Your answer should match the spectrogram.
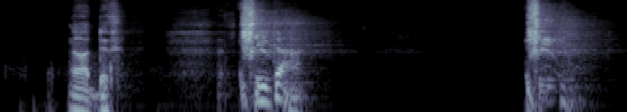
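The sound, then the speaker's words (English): Three loud sneezes, each with a sharp burst after a quick inhaled breath; the first two come about a second apart, then a pause before the third. “Sorry for the sneezing. But it's an involuntary reaction.”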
